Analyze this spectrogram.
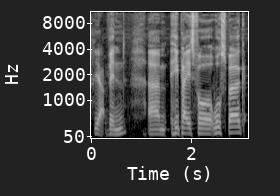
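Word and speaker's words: Wind: I've got Jonas vind I am famous for getting all pronunciations absolutely incorrect but I'm pretty sure it is vind um he plays for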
